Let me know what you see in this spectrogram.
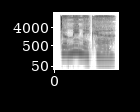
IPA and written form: ˌdɒmɪˈniːkə (Dominica)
